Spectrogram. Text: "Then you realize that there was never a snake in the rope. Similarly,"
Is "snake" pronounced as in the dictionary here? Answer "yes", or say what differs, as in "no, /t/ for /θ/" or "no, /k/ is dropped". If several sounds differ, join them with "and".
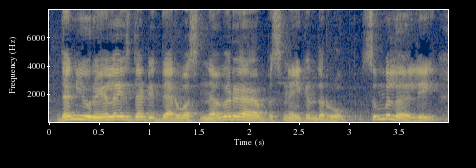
yes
